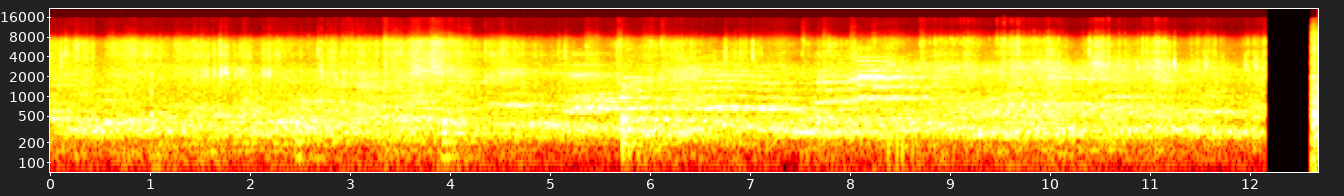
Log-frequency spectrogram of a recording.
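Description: Faint, indistinct voices in the background over steady room noise, with a single sharp click a little before the middle.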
